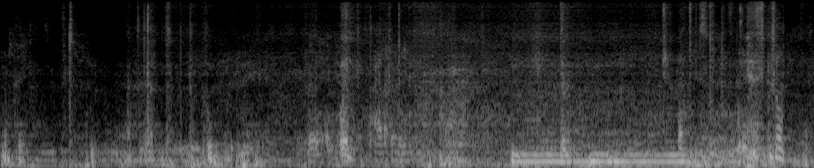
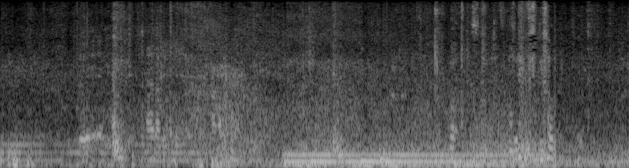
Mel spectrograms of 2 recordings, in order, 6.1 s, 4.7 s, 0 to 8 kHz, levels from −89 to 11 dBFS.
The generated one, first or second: first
